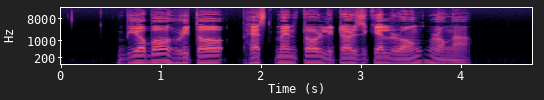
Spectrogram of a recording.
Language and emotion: Assamese, neutral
